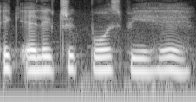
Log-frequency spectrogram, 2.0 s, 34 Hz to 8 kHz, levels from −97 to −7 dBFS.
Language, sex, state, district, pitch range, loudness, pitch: Hindi, female, Arunachal Pradesh, Papum Pare, 180-195 Hz, -16 LUFS, 185 Hz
